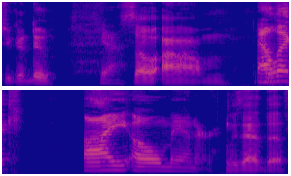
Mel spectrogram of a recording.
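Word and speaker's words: Elic Ayomanor: So Alec I.O. Manor. Is that the phonetically? Yeah. Alec from Stanford. Alec I.O. Manor. There we go. So I said it wrong every time. Alec I.O. Manor.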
